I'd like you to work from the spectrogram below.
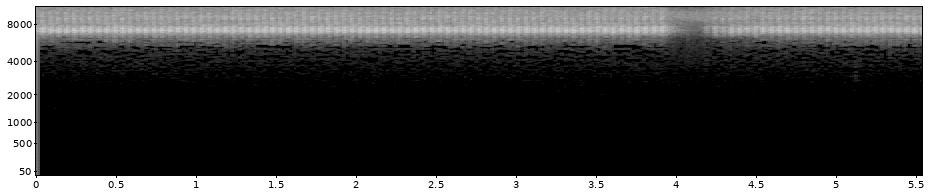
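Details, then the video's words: Continuous shrill grasshopper chorus, no music, pulsing evenly at roughly four beats per second. It drops away briefly around the fourth second, then resumes at full strength. "Grass Hopper Sounds"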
